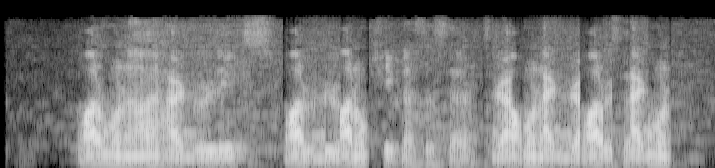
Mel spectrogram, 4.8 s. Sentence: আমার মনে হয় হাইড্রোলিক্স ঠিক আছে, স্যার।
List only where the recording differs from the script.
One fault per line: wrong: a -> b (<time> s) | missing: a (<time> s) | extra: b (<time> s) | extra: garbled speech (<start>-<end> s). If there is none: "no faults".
extra: garbled speech (1.9-2.5 s)
extra: garbled speech (3.2-4.5 s)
